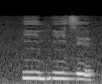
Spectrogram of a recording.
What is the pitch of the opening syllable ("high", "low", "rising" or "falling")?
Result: low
